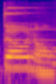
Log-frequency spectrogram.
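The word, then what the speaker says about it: Domhnall: say his name but damiel gleason is that how you say it donal like tonal with a d okay donald gleason that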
